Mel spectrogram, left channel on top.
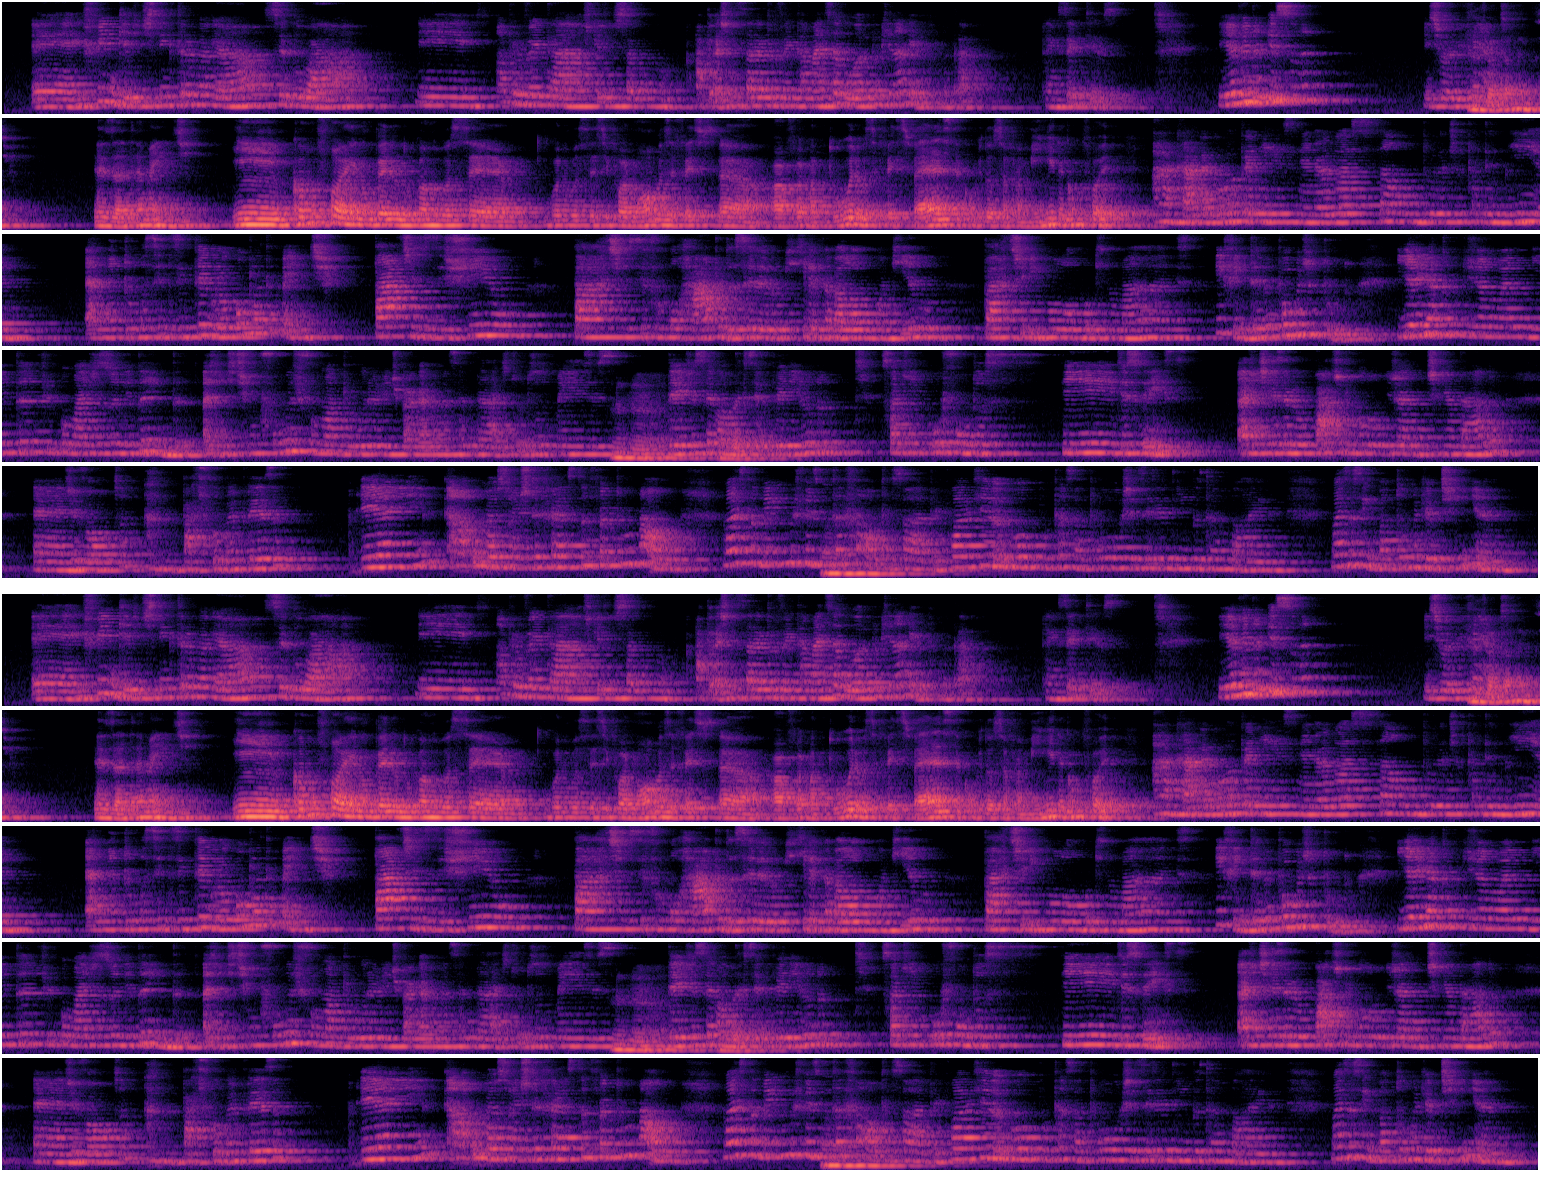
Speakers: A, on the right; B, on the left.
A: É, enfim, que a gente tem que trabalhar, se doar e aproveitar. Acho que a gente sabe, a a gente sabe aproveitar mais agora do que na época, tá? Tenho certeza. E a vida é isso, né? A gente vai vivendo.
B: Exatamente. Exatamente. E como foi no período quando você, quando você se formou, você fez ah, a formatura, você fez festa, convidou sua família, como foi?
A: Ah, cara, como eu peguei assim a graduação durante a pandemia, a minha turma se desintegrou completamente. Parte desistiu, parte se formou rápido, acelerou que queria acabar logo com aquilo, parte enrolou um pouquinho mais. Enfim, teve um pouco de tudo. E aí a turma que já não era unida ficou mais desunida ainda. A gente tinha um fundo de formatura, a gente pagava mensalidade todos os meses,
B: Uhum.
A: desde, sei lá,
B: Também.
A: o terceiro período. Só que o fundo se desfez. A gente recebeu parte do valor que já tinha dado é, de volta, <clears throat> parte ficou com a empresa. E aí a- o meu sonho de ter festa foi pro ralo. Mas também não me fez muita
B: Caramba.
A: falta, sabe? É Claro que eu vou, vou pensar, poxa, seria lindo ter um baile. Mas assim, com a turma que eu tinha,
